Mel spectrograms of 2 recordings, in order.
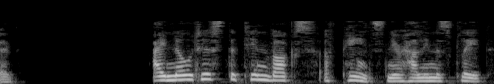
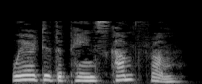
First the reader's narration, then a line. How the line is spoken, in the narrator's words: I asked, trying to keep my voice steady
